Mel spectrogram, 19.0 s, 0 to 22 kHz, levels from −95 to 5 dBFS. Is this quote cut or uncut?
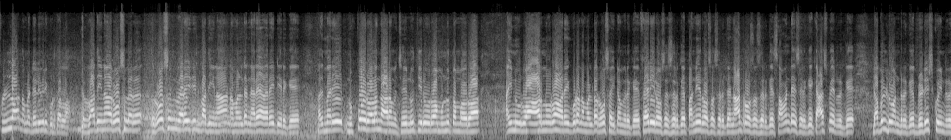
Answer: uncut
